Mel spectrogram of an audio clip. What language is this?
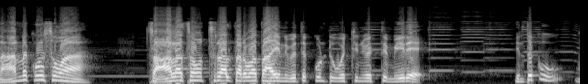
Telugu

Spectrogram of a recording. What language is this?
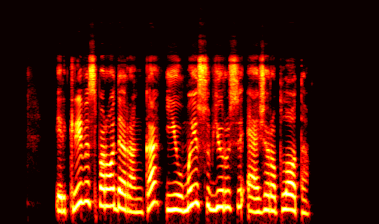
Lithuanian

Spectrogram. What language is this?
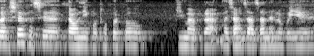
Bodo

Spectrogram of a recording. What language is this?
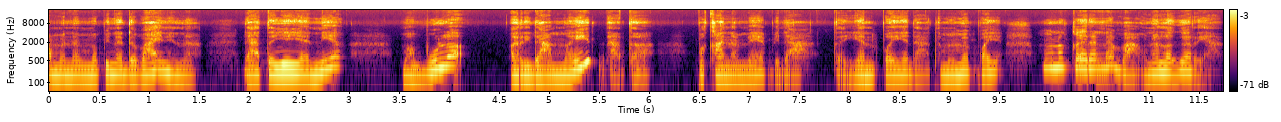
Kuanua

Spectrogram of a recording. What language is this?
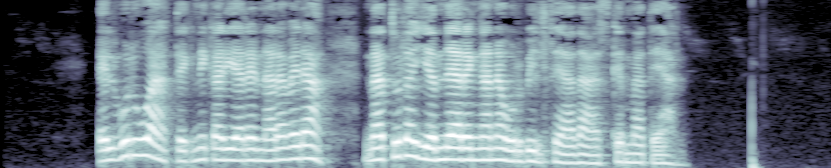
Basque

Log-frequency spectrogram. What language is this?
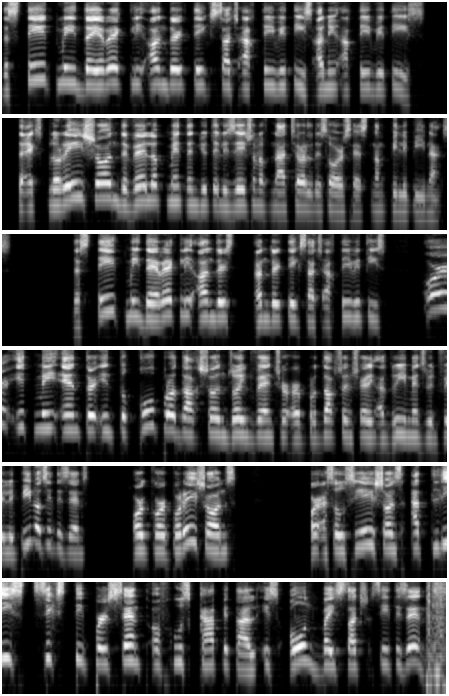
Filipino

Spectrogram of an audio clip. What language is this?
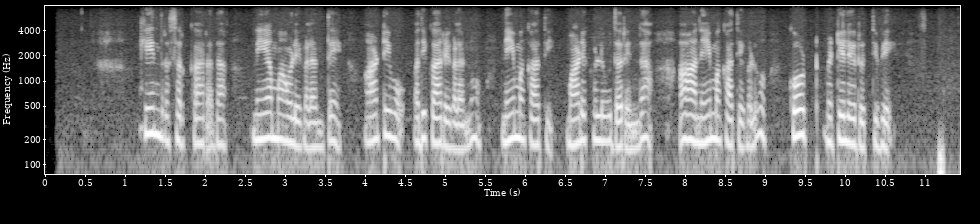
Kannada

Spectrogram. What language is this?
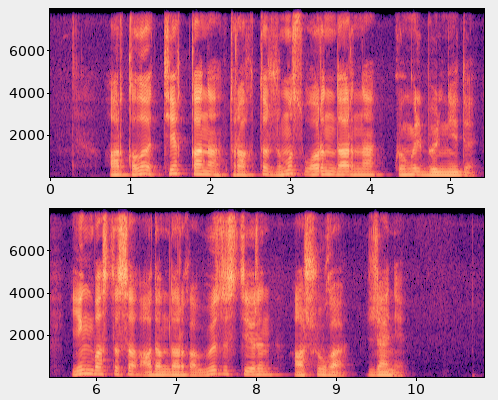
Kazakh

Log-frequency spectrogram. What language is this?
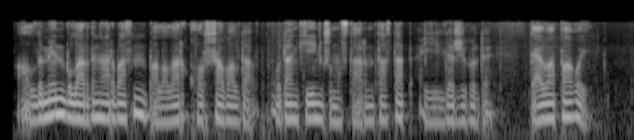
Kazakh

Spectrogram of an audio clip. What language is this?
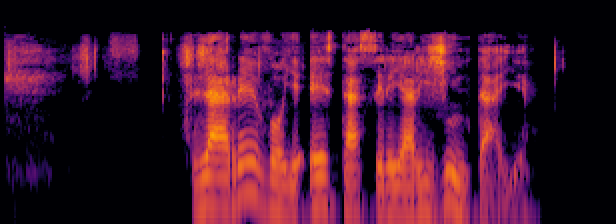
Esperanto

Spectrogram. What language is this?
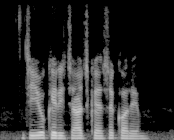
Bhojpuri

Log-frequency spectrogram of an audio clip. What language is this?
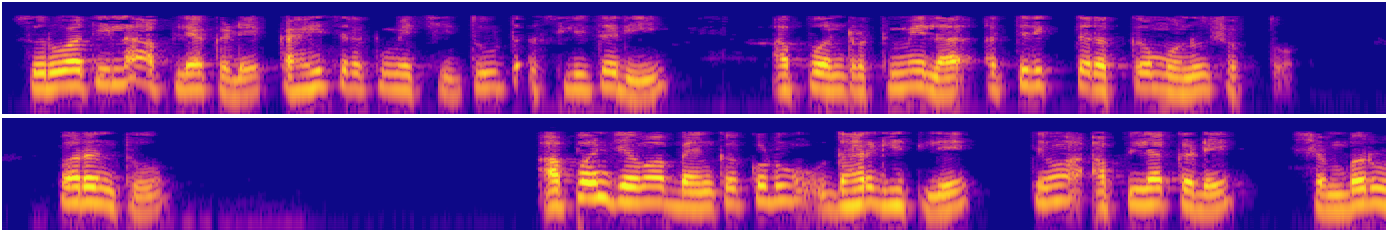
Marathi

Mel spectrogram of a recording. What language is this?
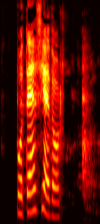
Galician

